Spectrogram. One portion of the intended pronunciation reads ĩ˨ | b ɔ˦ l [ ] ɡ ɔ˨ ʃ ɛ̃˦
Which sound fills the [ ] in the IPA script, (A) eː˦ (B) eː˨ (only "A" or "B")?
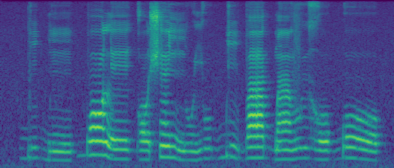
B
